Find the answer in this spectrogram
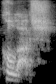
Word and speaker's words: kolache: So we are going to make kolache. That is how you pronounce it.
